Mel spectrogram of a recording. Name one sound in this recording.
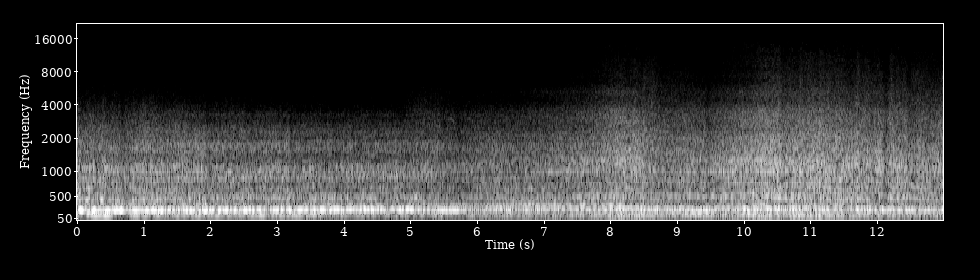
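Racing car engines roar at high revs.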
